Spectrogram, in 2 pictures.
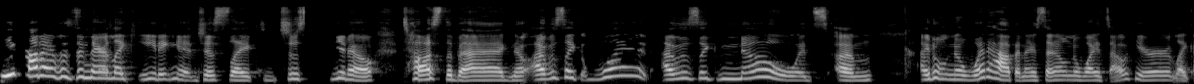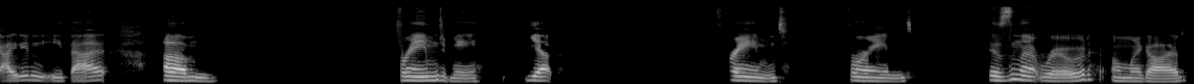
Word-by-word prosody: He 420 +4 +11
thought 385 +2 +11
I 390 -1 +7
was 340 -4 0
in 345 -3 +4
there, 285 -2 +3
like, 260 -2 0
eating 245 +2 -3
it 190 -4 -4
just, 205 0 -2
like 185 -2 +2 0.3
just, 250 0 -2 0.2
you 275 +3 -1
know, 185 -4 +4 0.3
toss 225 +2 +5
the 220 -1 +1
bag, 195 0 +3
no, 190 0 -1
I 225 +2 +4
was 285 +3 -3
like, 315 -2 +2
"What?" 360 - -2
I 225 +1 +4
was 270 0 -4
like, 285 -4 -4
"No, 255 - 0
it's, 185 -1 -3
um 190 +1 +1 0.5
I 220 +1 +2
don't 250 -6 -2
know 220 -1 +1
what 215 +10 +1
happened." 200 - +3
I 190 - -2
said, 190 0 -1
"I - - -2
don't 205 0 -5
know 200 - -3
why 190 0 -1
it's 195 -1 -7
out 240 +3 -5
here, 200 -3 -2
like, - - -4
I - - -4
didn't 200 -2 -7
eat 160 -1 -11
that." 195 +3 -3 0.6
Um. 175 -6 +3 1.8
Framed 185 -1 -1
me. 145 -1 -9 0.5
Yep. 190 -2 +1 1.8
Framed. 165 -6 -2 0.7
Framed. 160 -4 -4 0.8
Isn't 200 +4 -2
that 200 -4 -1
rude? 170 +6 -4 0.2
Oh 165 - -7
my 150 -2 -6
god. 135 -1 -2
200 Hz, 150 wpm, -24 LUFS, 180-250 Hz, 1.8 s, He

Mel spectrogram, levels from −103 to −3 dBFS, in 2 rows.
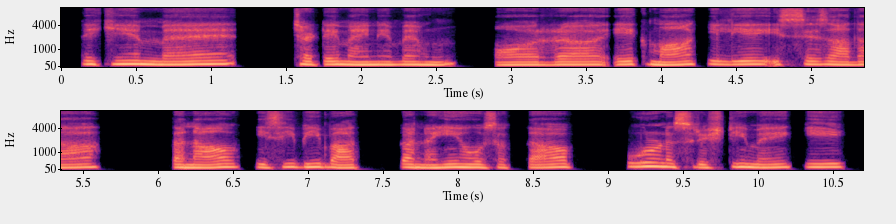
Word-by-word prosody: देखिए 185 +1 +2
मैं 175 +4 +3 0.4
छठे 170 -1 0
महीने 155 -1 +3
में 160 - +1
हूँ। 150 +3 0 0.4
और 145 0 0 0.5
एक 170 +2 -1
माँ 150 +4 +2
के 180 -2 -3
लिए 170 +2 0
इससे 165 +2 -1
ज़्यादा 160 +2 0 0.5
तनाव 165 +2 +2
किसी 170 +3 -2
भी 185 +1 +2
बात 150 -4 0 0.3
का 175 - 0
नहीं 160 +3 +2
हो 170 -1 +3
सकता 160 +3 -2 0.4
पूर्ण 210 -1 +3
सृष्टि 165 +3 0
में 170 +1 +1
कि 185 0 0
170 Hz, 140 wpm, -22 LUFS, 155-180 Hz, 0.5 s, मैं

